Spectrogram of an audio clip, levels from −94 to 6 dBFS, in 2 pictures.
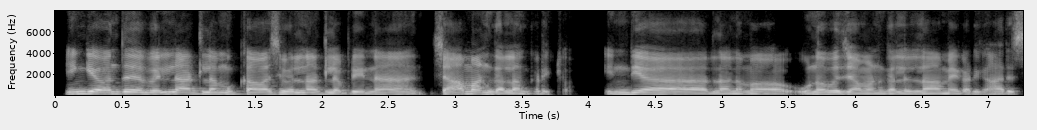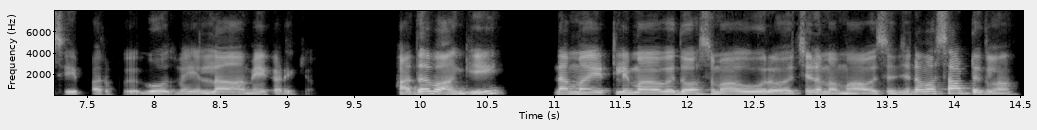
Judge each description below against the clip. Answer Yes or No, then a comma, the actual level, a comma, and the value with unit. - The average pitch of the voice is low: Yes, low, 130 Hz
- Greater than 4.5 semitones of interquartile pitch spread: Yes, average, 4.9 semitones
